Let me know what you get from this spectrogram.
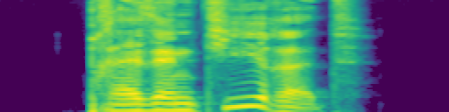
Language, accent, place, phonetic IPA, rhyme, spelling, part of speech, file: German, Germany, Berlin, [pʁɛzɛnˈtiːʁət], -iːʁət, präsentieret, verb, De-präsentieret.ogg
- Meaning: second-person plural subjunctive I of präsentieren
